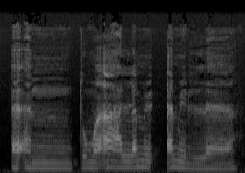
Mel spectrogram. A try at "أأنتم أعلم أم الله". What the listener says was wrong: Okay, mashallah, we need to work on that dhamma, but that's okay, no problem.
